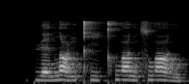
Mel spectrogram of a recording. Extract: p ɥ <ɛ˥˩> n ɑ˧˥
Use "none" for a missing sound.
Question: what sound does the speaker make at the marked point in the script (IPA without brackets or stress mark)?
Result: ɛ˧˥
